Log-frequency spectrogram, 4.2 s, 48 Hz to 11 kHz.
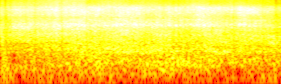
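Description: Southern Class 377 Electrostar electric multiple unit passing through the station at speed without stopping: a steady rush of wheel and air noise that eases off near the end as the train goes by.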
